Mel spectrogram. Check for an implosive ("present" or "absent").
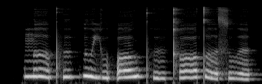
absent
